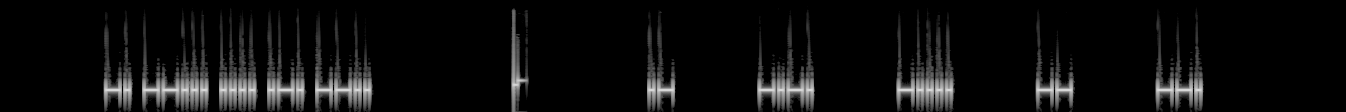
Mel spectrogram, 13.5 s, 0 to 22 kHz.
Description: Morse code, heard as a keyed tone, about 25 wpm, spaced as for 13 wpm, 700 Hz. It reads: N7HRZ AC6MG
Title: USA Call Signs - 5 Characters - 6x Character Spacing - 25wpm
